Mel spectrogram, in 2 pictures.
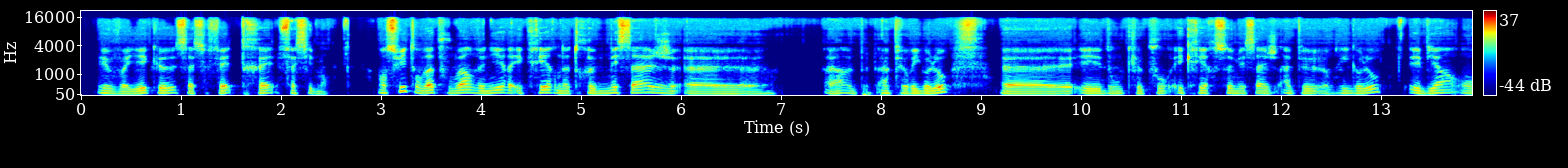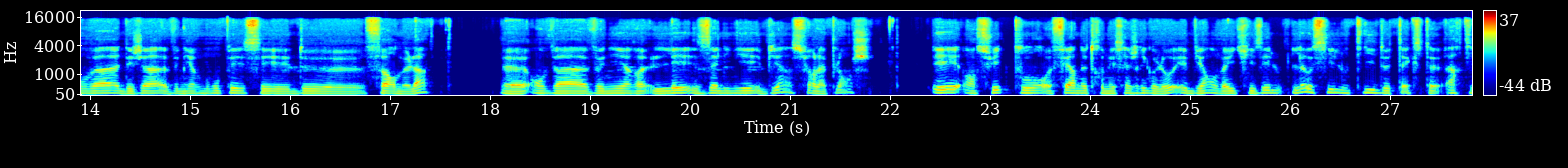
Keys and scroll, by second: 16.9 ctrl+g.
